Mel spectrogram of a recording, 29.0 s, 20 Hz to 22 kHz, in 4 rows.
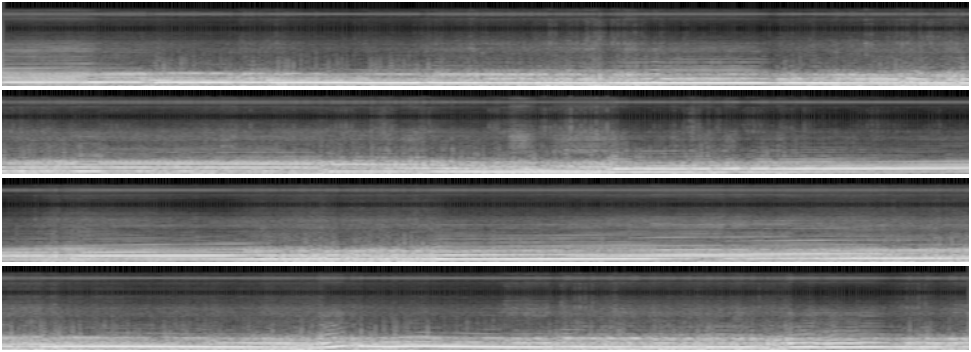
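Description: Toyota AE86's engine heard from inside the cabin under hard driving on a race track. The engine note holds mostly steady, dropping in pitch about eleven seconds in and dipping again briefly around twenty-four seconds before climbing back.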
